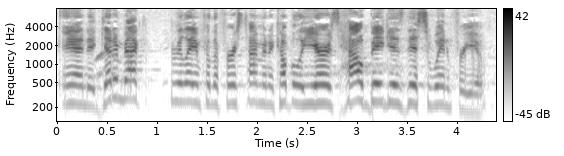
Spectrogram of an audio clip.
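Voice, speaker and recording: A man's voice: extremely high pitch, steady tone, quick pace, a bit bright, a little hiss or hum. A man interviewing drivers as a trackside reporter at a racetrack, upbeat. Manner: upbeat, rallying the crowd. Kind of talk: post-race interviewer.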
